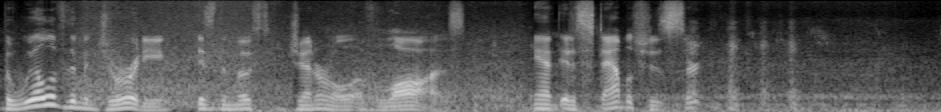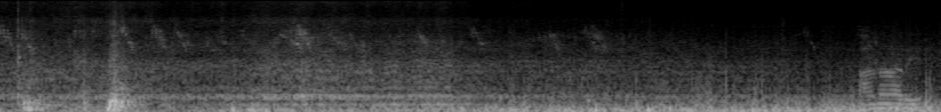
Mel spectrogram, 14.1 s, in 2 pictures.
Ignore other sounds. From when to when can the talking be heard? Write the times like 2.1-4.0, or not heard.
0.0-5.4.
